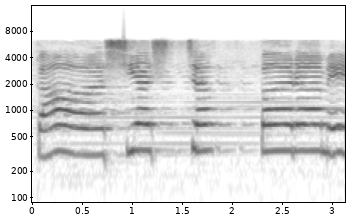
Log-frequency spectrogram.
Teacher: ಕಾ ದೀರ್ಘ ಬಂದು ಅದರ ನಂತರ ಆಘಾತ ಬರಬೇಕು. ಕಾಶ್ಯಶ್ಚ ಪರಮೇಶ್ವಾಸಃ ಇಲ್ಲಿ ಸ ಆದ ನಂತರ ವಿಸರ್ಗದ ಉಚ್ಚಾರಣೆ ಅರ್ಧ ಶ ಬಂದಿದೆ.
